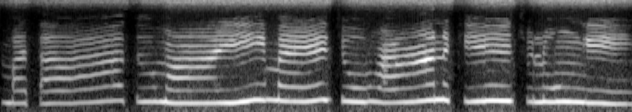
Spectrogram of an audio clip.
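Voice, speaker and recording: Comic cartoon: a nagging old mother-in-law, wailing and shrill, very slow, voiced by a woman. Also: flat delivery, heavily acted. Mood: scolding. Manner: scolding, shrill.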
